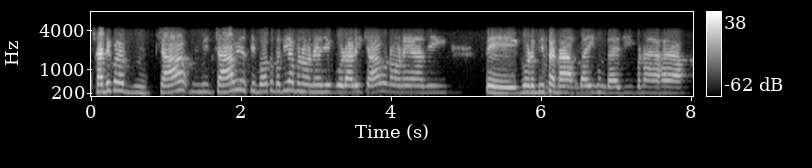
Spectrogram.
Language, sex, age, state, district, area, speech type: Punjabi, female, 45-60, Punjab, Muktsar, urban, conversation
